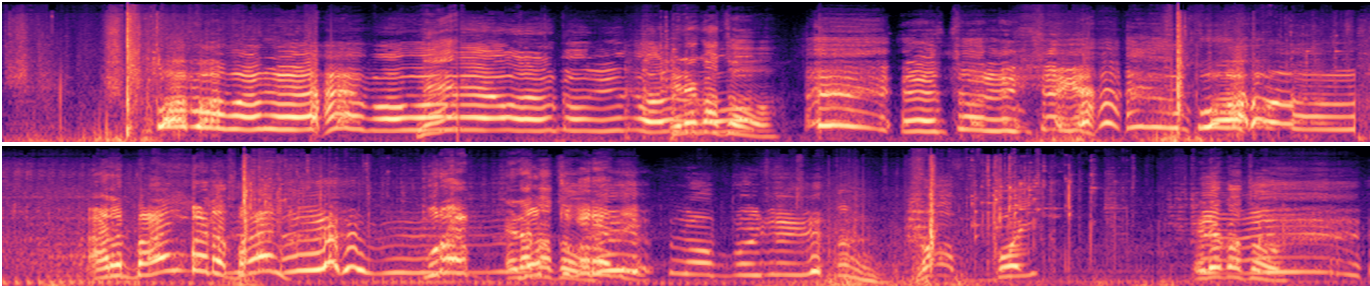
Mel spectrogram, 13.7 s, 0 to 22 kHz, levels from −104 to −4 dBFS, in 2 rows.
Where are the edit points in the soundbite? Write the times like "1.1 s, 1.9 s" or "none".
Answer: 6.7 s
